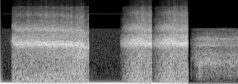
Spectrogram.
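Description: Loud, harsh hissing noise in two bursts, each cut off abruptly, the first a little under a second and the second shorter: a dubbed sound effect for a moving clay blob.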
